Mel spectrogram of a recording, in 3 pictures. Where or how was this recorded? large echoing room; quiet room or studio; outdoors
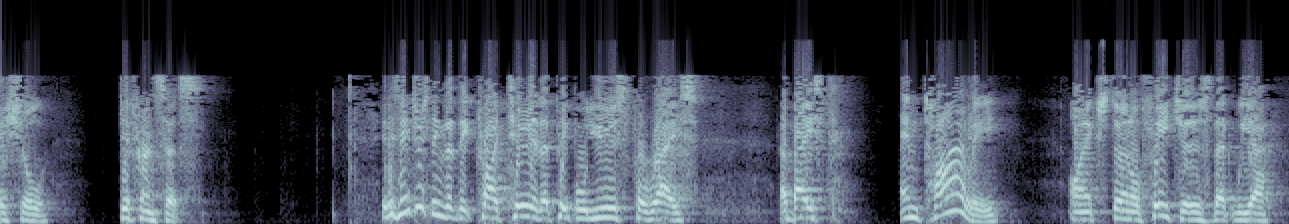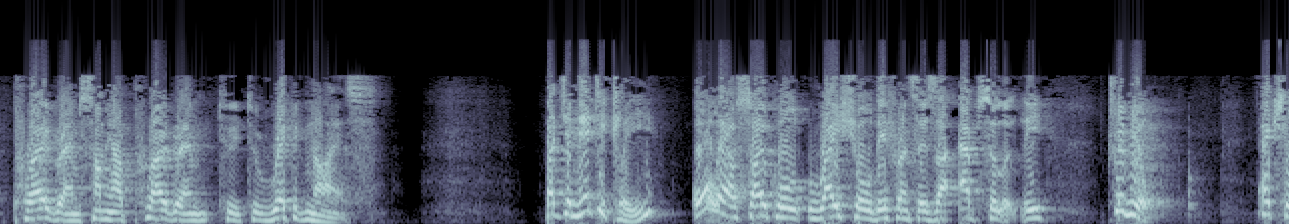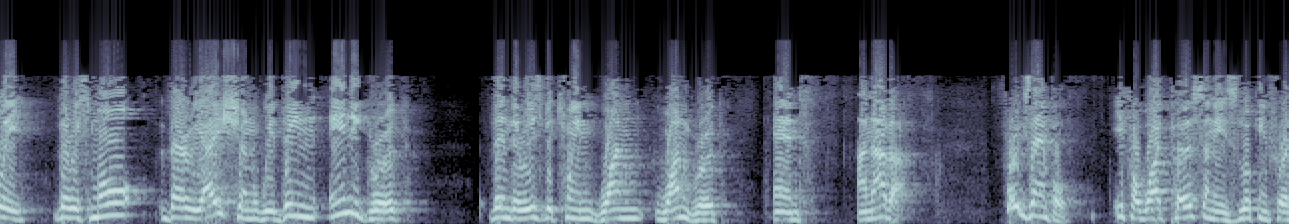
large echoing room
